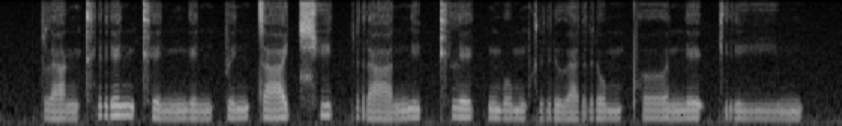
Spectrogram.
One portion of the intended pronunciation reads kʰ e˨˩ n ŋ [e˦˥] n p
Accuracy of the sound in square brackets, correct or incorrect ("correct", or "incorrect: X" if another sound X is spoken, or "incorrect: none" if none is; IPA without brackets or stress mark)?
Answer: incorrect: e˩˦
